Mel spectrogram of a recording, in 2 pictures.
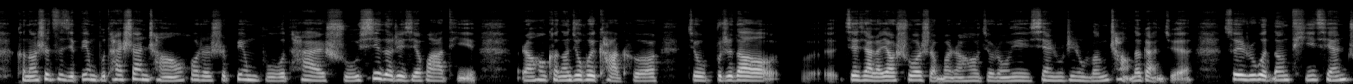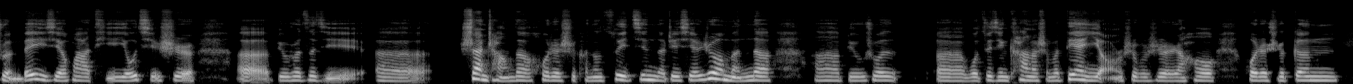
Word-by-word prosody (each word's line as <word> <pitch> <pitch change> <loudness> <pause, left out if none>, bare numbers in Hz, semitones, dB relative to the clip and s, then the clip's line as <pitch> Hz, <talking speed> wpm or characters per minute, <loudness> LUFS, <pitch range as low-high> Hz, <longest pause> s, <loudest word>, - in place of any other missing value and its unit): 可 - - -4
能 190 0 +3
是 240 - +3
自 225 0 -1
己 185 - +2
并 220 +2 0
不 190 - -1
太 225 +3 0
擅 230 +1 +2
长， 190 -3 -1
或 210 +1 -2
者 190 - 0
是 190 +1 -3
并 210 +1 0
不 170 -2 -3
太 195 -5 -1
熟 175 +1 -2
悉 260 +7 +3
的 230 -2 +5
这 200 0 +3
些 185 0 0
话 180 -2 -1
题， 290 - -5 0.4
然 185 -4 0
后 210 - +2
可 210 0 -1
能 190 +1 +3
就 215 +1 +5
会 210 0 +7
卡 165 - -1
壳， 165 +3 -3 0.3
就 190 -1 +1
不 185 +2 -3
知 195 0 +2
道 185 -3 +5 0.6
接 205 -1 +4
下 195 -1 +3
来 175 -1 +3
要 185 0 +5
说 200 +1 +2
什 190 -4 -3
么， - - -1
然 160 0 -3
后 170 +1 -4
就 170 +2 -5
容 160 0 -1
易 175 -1 -2
陷 185 +3 -1
入 180 - -3
这 195 +2 -4
种 180 -3 -3
冷 170 +4 -2
场 240 +2 -2
的 185 - +1
感 260 - -1
觉。 - - -4 0.3
所 235 - +5
以 225 - +9
如 215 0 +4
果 220 -2 +7
能 200 +1 0
提 210 -1 -3
前 205 +1 +1
准 260 +3 0
备 230 0 +5
一 215 - +1
些 185 -2 +1
话 175 -1 -3
题， 175 - -6
尤 175 +4 +3
其 200 -3 -4
是， 190 0 0 0.4
呃， - - 0
比 - - -6
如 180 - 0
说 190 0 0
自 195 +1 -2
己， 275 - -4
呃， 165 -3 -5 0.3
擅 250 -5 +5
长 175 -4 -2
的， 185 -2 -1
或 190 +2 -3
者 180 - +1
是 180 +1 -5
可 180 - -12
能 175 +1 -2
最 195 +3 +2
近 210 +2 +1
的 180 -3 -2
这 190 +1 +1
些 195 +2 0
热 245 +4 +6
门 175 -3 +2
的， 185 -2 +2 0.4
啊。 180 -1 -5
比 175 0 -8
如 175 0 -2
说， 195 0 -1 0.5
呃， 165 -1 -2
我 170 +1 0
最 195 - -3
近 180 0 0
看 190 +2 -1
了 180 - +1
什 175 -1 -7
么 180 - -2
电 210 0 +3
影 180 - +2 0.2
是 185 - -3
不 170 - -6
是？ 175 +1 -5
然 165 -1 -2
后 175 -1 -1 0.3
或 190 -3 +2
者 180 0 +2
是 180 0 -3
跟 185 0 0
185 Hz, 260 characters per minute, -23 LUFS, 175-205 Hz, 0.6 s, 以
